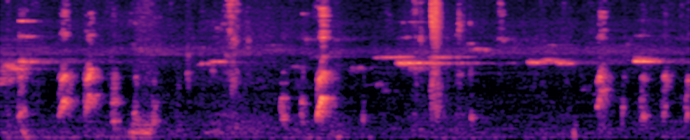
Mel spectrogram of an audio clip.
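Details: Three-week-old toy cavoodle (cavapoo) puppies in a nursery, described as making little barks and growls; short high-pitched yips and squeaks come in scattered bursts from several pups, some thin whistled whines between them.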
